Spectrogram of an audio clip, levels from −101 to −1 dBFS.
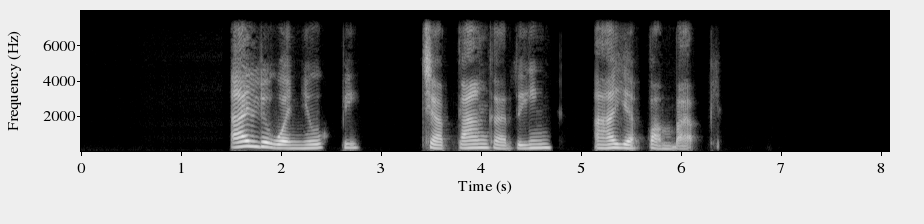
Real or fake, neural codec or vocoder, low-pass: fake; codec, 16 kHz, 0.8 kbps, ZipCodec; 7.2 kHz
